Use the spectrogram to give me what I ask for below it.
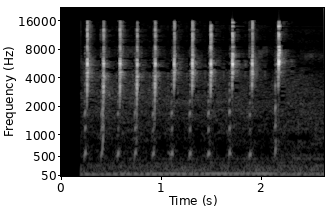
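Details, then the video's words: California quail (Callipepla californica) gives a rapid series of sharp 'pit-pit' notes, about five per second for two and a half seconds, over a low background rumble. "California Quail (With Repeated Pitpit Sound)"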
